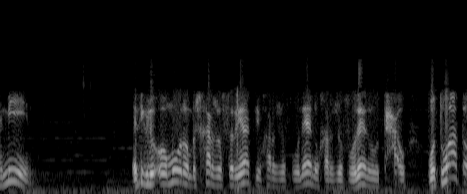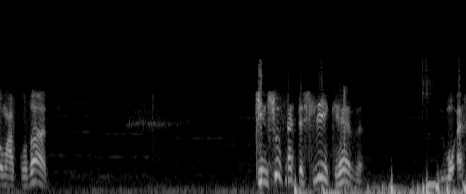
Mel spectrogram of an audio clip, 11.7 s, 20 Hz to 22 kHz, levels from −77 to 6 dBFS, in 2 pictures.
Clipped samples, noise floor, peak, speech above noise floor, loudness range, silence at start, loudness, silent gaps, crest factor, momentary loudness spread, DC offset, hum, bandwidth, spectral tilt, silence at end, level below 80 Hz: under 0.1%; -62 dBFS; -14 dBFS; 31 dB; 4 LU; 0 s; -31 LUFS; none; 18 dB; 9 LU; under 0.1%; none; 7.6 kHz; -6.5 dB/octave; 0 s; -44 dBFS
